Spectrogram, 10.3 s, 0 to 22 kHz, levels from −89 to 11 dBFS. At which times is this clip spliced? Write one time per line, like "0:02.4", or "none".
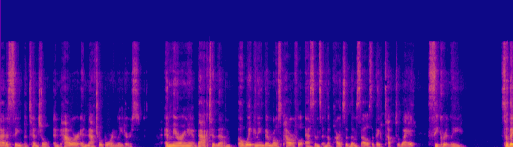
0:08.5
